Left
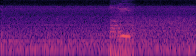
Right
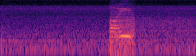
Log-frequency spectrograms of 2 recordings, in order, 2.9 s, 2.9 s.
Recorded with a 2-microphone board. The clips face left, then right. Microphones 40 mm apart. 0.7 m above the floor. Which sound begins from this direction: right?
A toilet flushing, at 1.6 s.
